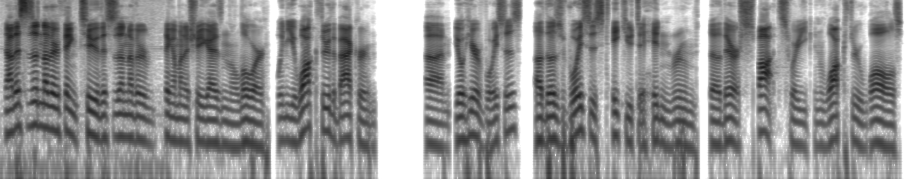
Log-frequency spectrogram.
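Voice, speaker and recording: A man's voice: fairly low pitch, moderate pace, a bit bright, smooth, no echo. A man giving casual, slangy, profanity-laced reaction commentary as a YouTuber. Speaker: YouTuber reacting to horror videos.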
